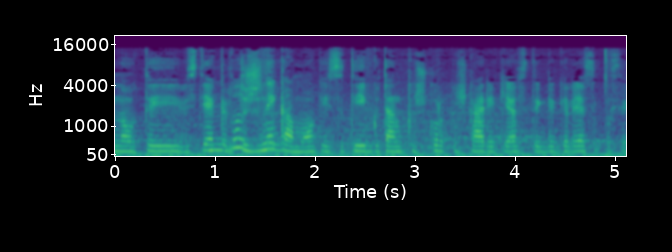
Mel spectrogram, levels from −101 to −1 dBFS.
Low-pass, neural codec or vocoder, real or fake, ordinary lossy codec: 14.4 kHz; vocoder, 48 kHz, 128 mel bands, Vocos; fake; MP3, 64 kbps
